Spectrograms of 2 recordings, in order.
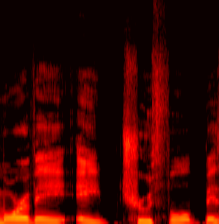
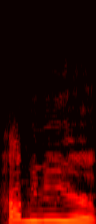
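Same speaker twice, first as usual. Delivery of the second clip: new year countdown crowd; 14 semitones higher than usual. Real, not acted.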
